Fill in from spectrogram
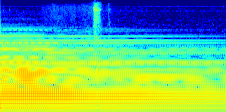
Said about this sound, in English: And no, you weren't hearing things. And yes, that is intro theme music.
